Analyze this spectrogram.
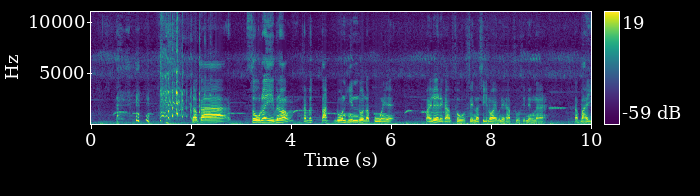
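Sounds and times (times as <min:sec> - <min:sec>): man laughing: 0:00.5 - 0:02.8.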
